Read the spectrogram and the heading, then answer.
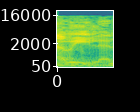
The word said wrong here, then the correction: Nadila: Nadila, no Navila,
